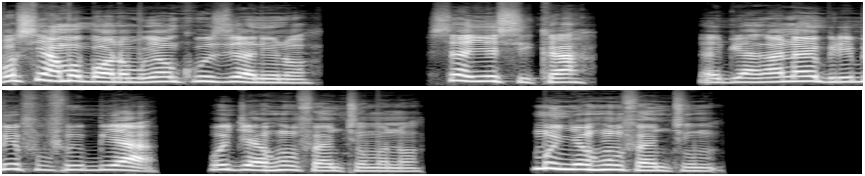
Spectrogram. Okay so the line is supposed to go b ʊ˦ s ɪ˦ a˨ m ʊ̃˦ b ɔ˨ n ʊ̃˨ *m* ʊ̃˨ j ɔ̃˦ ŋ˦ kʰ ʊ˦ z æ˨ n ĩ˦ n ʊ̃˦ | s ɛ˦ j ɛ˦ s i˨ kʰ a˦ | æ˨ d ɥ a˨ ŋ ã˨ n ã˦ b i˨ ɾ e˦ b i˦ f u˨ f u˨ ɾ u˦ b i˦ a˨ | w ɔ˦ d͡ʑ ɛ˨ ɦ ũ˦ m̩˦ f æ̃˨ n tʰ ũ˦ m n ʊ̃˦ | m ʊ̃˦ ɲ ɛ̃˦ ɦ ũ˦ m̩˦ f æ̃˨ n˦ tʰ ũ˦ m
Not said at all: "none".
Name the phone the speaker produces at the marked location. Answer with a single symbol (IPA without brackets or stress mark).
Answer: m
